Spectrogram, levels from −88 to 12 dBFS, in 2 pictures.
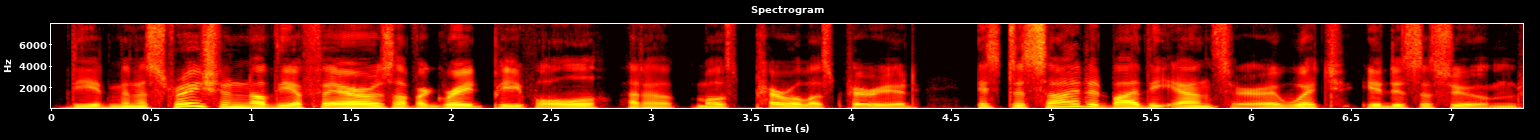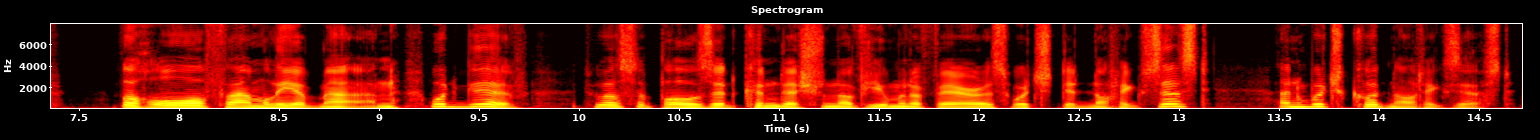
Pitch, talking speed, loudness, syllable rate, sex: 130 Hz, 190 wpm, -17 LUFS, 5.4 syllables/s, male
